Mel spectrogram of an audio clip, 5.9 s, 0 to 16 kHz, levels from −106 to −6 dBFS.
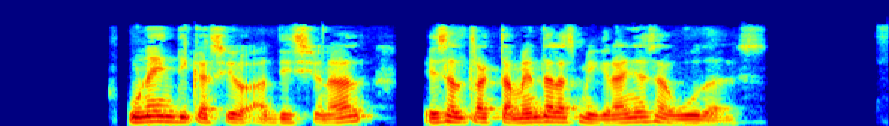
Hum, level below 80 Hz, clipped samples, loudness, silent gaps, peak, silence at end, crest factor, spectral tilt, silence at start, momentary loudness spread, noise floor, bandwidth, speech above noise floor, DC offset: none; -60 dBFS; under 0.1%; -19 LUFS; 2.64-2.82 s; -2 dBFS; 0.9 s; 18 dB; -5.5 dB/octave; 0.85 s; 8 LU; under -90 dBFS; 7.6 kHz; over 72 dB; under 0.1%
